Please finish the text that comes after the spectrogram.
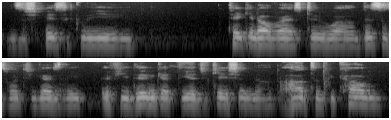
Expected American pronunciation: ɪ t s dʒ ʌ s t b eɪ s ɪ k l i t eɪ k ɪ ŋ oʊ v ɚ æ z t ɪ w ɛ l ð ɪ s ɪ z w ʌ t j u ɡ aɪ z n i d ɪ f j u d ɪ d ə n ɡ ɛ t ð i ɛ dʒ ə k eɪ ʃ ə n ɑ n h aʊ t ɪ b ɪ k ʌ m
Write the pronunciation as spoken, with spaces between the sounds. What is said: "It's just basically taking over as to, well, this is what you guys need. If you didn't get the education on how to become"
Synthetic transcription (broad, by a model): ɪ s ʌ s b eɪ s ɪ k l i t eɪ k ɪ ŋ oʊ v ɚ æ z t ɪ w ɛ l ð ɪ s ɪ z w ʌ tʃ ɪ ɡ aɪ z n i d ɪ f j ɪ d ɪ d n ɡ ɛ t ð i ɛ dʒ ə k eɪ ʃ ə n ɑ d t ɪ b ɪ k ʌ m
